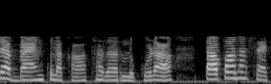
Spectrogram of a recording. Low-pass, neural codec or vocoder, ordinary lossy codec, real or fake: 3.6 kHz; vocoder, 44.1 kHz, 128 mel bands, Pupu-Vocoder; AAC, 32 kbps; fake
